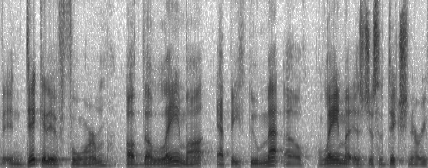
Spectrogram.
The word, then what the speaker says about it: epithumeo: I'll spell that for you. E-P-I-T-H-U-M-E-O, epithumeo.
